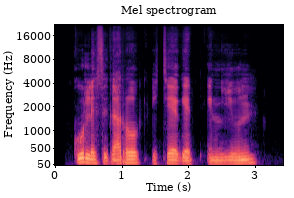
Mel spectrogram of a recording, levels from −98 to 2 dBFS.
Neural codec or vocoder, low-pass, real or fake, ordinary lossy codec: codec, 44.1 kHz, 3.4 kbps, Pupu-Codec; none; fake; none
